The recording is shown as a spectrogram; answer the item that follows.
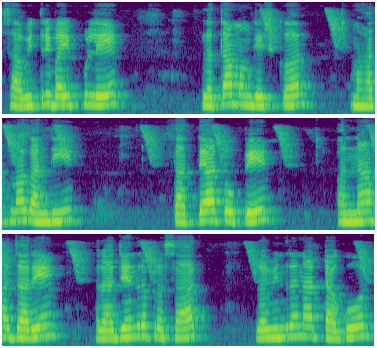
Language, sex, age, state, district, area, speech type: Marathi, female, 30-45, Maharashtra, Thane, urban, spontaneous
